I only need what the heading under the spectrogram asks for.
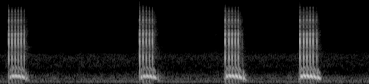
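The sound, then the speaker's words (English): A roadrunner's clacking call: four short, dry, rattling bursts, loud and crisp, with uneven gaps between them and no voices. “That sound you talk about, it's like a clacking sound.”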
